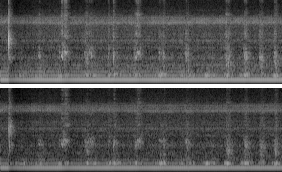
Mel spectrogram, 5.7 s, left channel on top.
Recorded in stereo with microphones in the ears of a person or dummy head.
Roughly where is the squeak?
Left.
